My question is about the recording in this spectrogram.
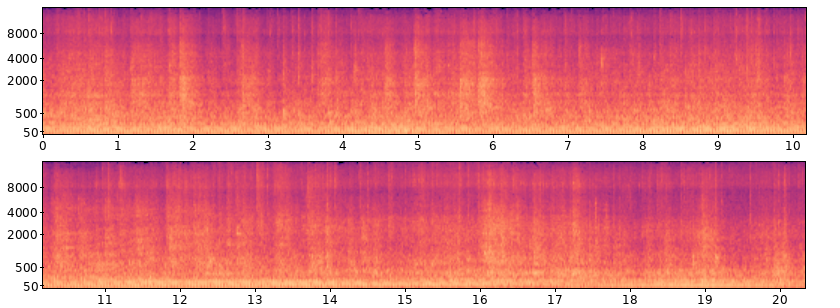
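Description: A fishing boat's engine running with a steady low hum, overlaid by irregular knocks and clatter and a rushing noise from work on deck.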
